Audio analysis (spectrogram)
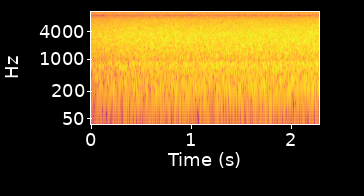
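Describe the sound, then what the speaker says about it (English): Rushing water from a small orange-tinted mountain stream along the Great Divide, a dense steady broadband hiss and roar, close and constant with no voices. "We're hearing the sound of water."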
